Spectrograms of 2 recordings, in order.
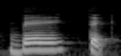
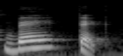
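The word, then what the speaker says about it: بيتِك: are telling him your, you will say ak, like betak. If you are talking to a woman, you will end it with ek, like betek.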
